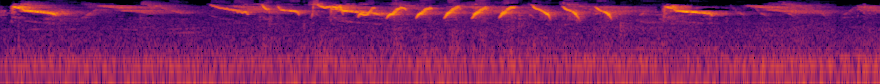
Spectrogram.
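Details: Javan white-eye song intended to prompt young birds to sing: high chirps, then a fast series of crisp descending notes, ending with a couple of thin whistled phrases.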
